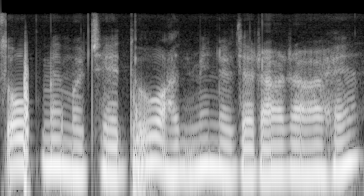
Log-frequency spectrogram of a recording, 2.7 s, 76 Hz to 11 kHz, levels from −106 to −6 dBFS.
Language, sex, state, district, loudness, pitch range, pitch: Hindi, male, Arunachal Pradesh, Lower Dibang Valley, -18 LUFS, 135-155 Hz, 140 Hz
